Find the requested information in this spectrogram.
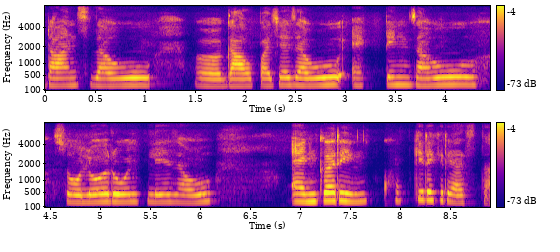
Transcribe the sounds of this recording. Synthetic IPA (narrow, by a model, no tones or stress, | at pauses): ɖãnsd͡zauː | ɡawpat͡ɕed͡zauɛk̚ʈiŋɡd͡zauːsoloɾolpled͡zau | ɛ̃ŋkəɾiŋɡkʰuːpkit̪ẽkit̪eəst̪a̰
